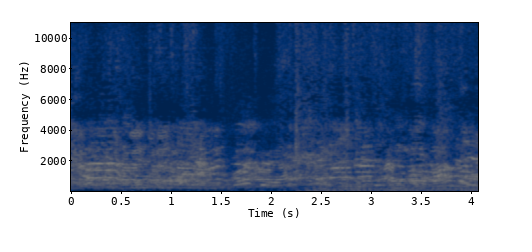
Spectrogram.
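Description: Several young people chattering and talking over one another, with a low rumble coming in about halfway through.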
